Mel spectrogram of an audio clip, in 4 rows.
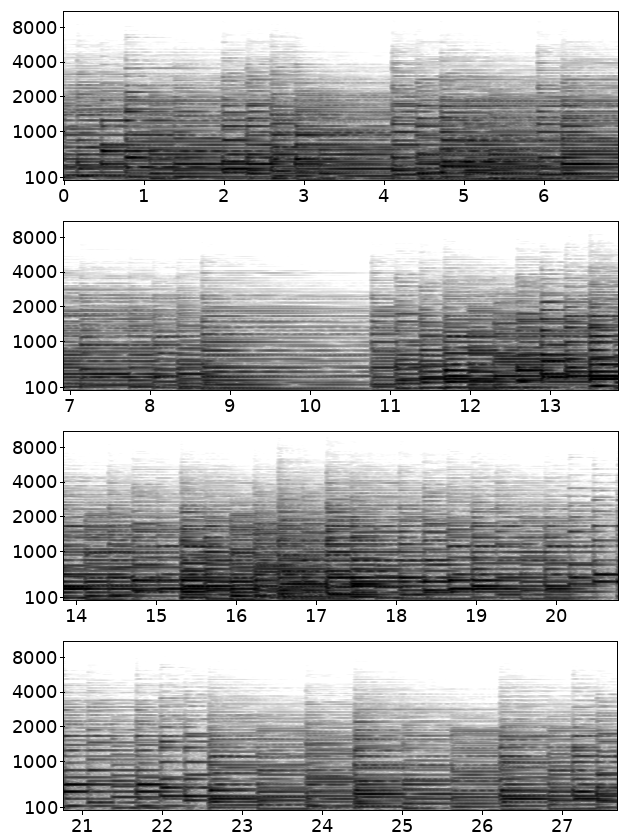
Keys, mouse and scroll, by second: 3.6 F2, 10.9 p, 13.9 shift+s, 15.0 shift+r, 19.3 alt+click, 23.2-25.2 typing, 26.4-27.5 typing.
